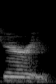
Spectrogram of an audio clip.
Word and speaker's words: Gerry: whose last name was spelled g-e-r-r-y but it was actually pronounced gary so and they it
